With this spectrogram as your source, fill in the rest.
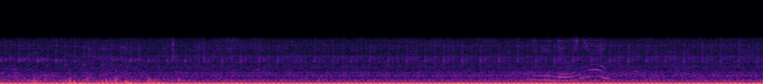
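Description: A bus engine rumbles low from inside the cabin.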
